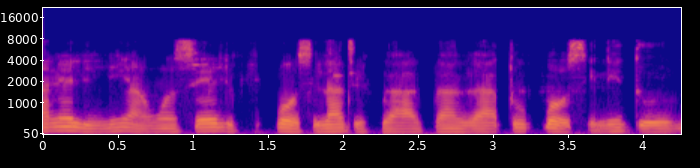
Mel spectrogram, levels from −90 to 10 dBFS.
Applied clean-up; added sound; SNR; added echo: neural diffusion model UNIVERSE++.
